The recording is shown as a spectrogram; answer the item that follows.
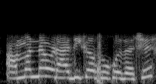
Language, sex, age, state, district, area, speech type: Bengali, female, 18-30, West Bengal, Malda, urban, conversation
